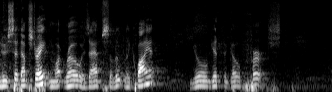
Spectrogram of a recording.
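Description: A man speaks with animation through a microphone and loudspeakers in an echoing hall.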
